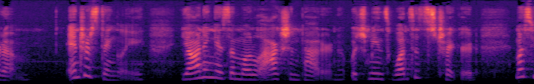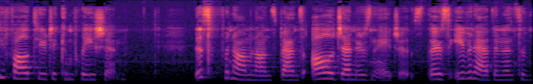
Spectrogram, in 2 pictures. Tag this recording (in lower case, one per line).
speech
